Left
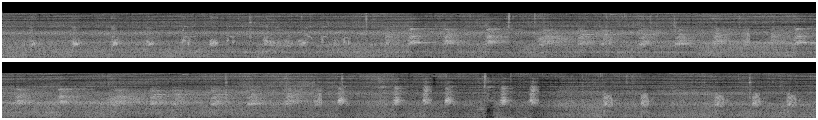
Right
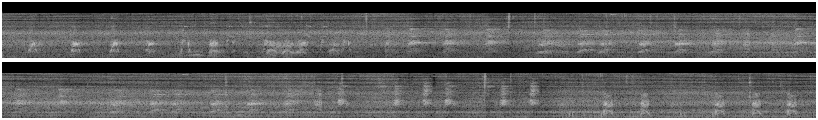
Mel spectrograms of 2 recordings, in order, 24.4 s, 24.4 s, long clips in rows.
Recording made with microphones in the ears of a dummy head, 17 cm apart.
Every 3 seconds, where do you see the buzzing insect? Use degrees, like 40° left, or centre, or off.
60° left, 50° left, 40° left, 20° left, 10° right, 40° right, 50° right, 60° right.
